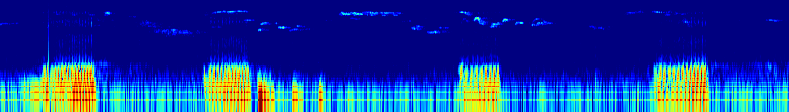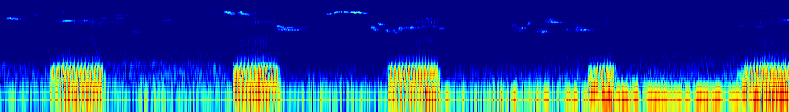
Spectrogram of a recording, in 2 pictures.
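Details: Sleeping puppy snoring: rhythmic rumbling snores, about eight over twenty seconds, with quiet pauses between.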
